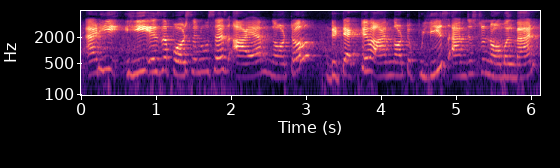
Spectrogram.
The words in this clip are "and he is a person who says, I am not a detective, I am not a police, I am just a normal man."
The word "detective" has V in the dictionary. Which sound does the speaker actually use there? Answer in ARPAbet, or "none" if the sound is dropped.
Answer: V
